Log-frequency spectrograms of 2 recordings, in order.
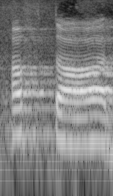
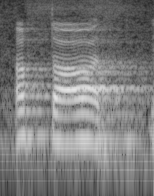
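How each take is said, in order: First: अवतार said as "after", stressed and loud; model pronunciation. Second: अवतार drawn out very slowly as "after"; slow modelled word. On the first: Teacher modelling अवतार to pupils clearly. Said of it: "इसको आफ्टर नहीं बोलना है". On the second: Teacher slowly repeating अवतार for pupils to copy. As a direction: stretch अवतार out syllable by syllable. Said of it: "इसको बोलना है अवतार". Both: Shown as a demonstration.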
